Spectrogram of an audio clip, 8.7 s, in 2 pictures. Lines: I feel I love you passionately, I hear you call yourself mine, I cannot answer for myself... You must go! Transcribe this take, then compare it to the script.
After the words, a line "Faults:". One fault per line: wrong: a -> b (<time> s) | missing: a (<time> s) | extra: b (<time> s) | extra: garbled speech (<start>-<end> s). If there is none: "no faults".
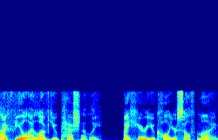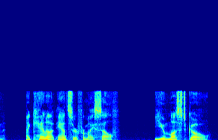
I feel I love you passionately, I hear you call yourself mine, I cannot answer for myself... You must go!
Faults:
no faults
